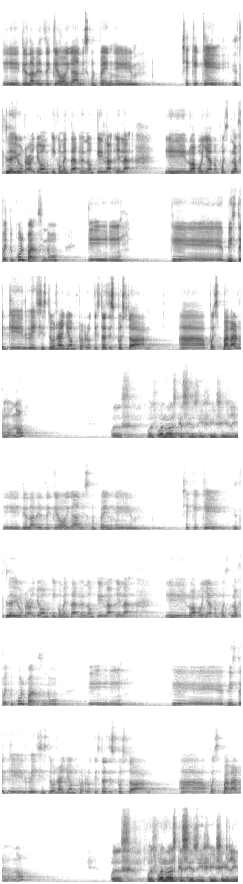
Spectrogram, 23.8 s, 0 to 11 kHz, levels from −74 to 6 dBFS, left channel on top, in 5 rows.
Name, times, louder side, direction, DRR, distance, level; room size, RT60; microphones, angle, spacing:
voice 1, 0.0-2.8 3.6-7.7 8.0-10.7 11.3-12.1 12.9-17.3 17.9-19.6, left 7 dB, 60° left, 0.4 m, -28 dB
voice 2, 21.3-23.8, right 6 dB, 80° right, 0.5 m, -23 dB
21.5 x 10.5 x 4.7 m
head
